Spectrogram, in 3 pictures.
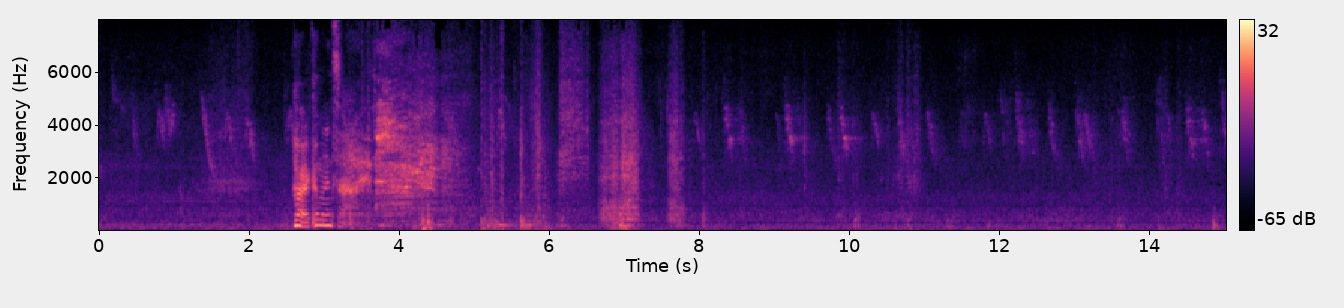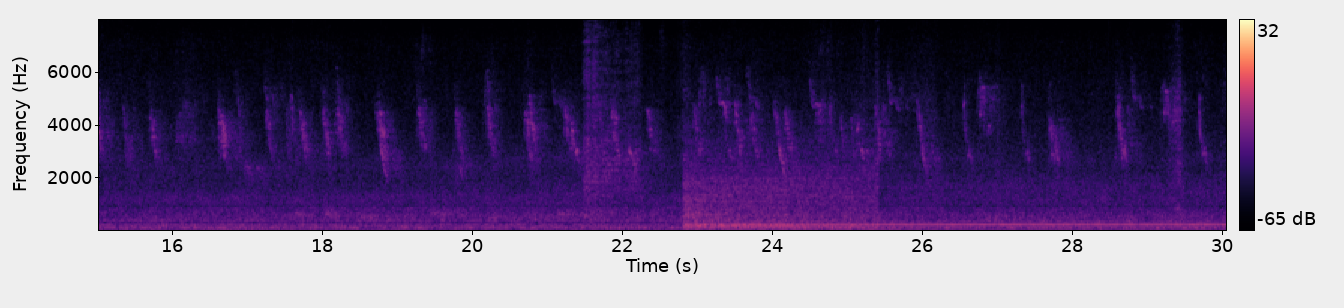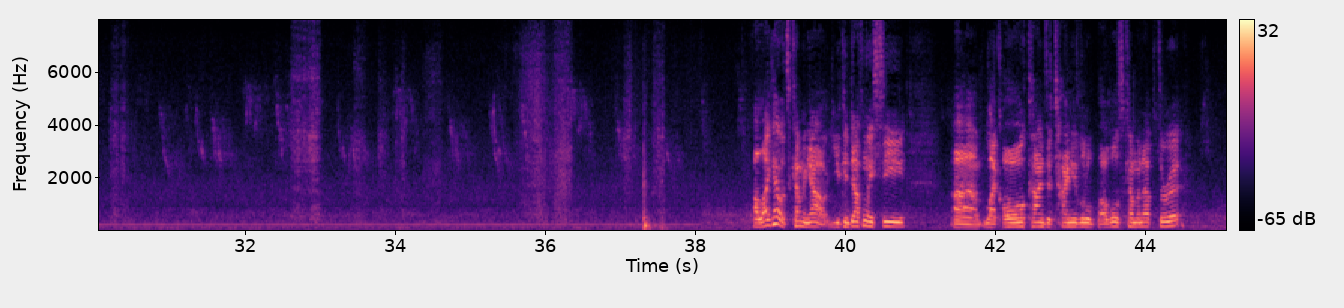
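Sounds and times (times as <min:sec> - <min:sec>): steady low hum: 0:00.0 - 0:45.0
bird chirping: 0:07.9 - 0:42.7.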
